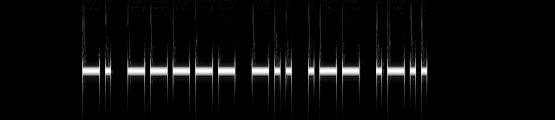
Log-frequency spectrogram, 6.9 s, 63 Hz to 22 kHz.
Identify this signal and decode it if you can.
Morse code, heard as a keyed tone, about 20 wpm, 700 Hz. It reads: N0DWL
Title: Speed Racing - USA 1x3 Call Signs 17wpm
